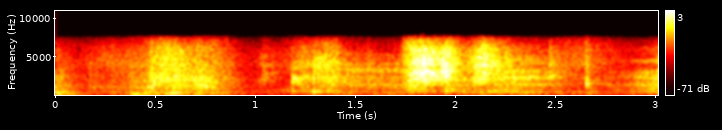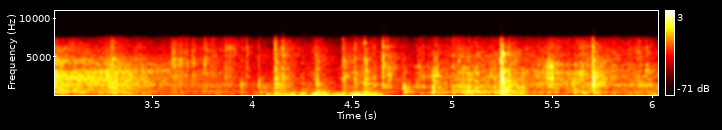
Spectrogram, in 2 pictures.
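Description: Paper packaging rustling as it is handled, in irregular bursts, with a few light clicks and knocks of handling near the end.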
